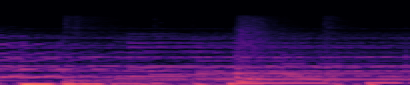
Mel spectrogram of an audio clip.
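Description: Instrumental music led by plucked guitar over low bass notes, with no voice.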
